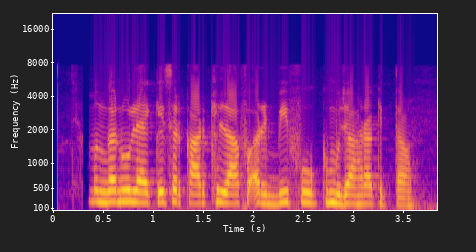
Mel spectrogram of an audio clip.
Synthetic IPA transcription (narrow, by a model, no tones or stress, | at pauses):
mə̃ŋɡaːnũːlɛːkesəɾkaːɾkʰɪlaːfə̰ɾbiːfuːkmʊzaːɦɾaːkɪt̪ːaː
